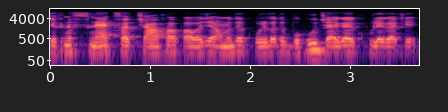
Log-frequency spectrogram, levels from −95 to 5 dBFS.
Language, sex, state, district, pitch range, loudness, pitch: Bengali, male, West Bengal, Kolkata, 110-125 Hz, -20 LUFS, 120 Hz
